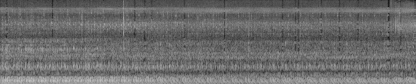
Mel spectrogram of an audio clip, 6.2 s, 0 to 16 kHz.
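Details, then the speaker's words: 1999 Pontiac Trans Am LS1 automatic, after fuel pump and filter replacement: fires with a loud deep burble then settles to an even steady low idle, no misses or knocks; normal start and idle. "it sounds good it's super fun to drive I hate to see it go but it's time"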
